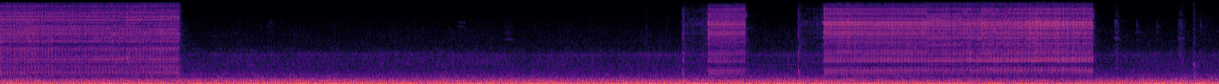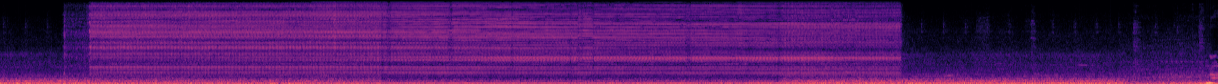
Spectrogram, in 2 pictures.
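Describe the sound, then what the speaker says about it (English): The seam of a modified eBay fuel cell is welded shut, giving a loud, steady electric buzz and hum that runs without a break, with slight shifts in its hiss as the bead goes on. "I'm gonna weld the seam shut"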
